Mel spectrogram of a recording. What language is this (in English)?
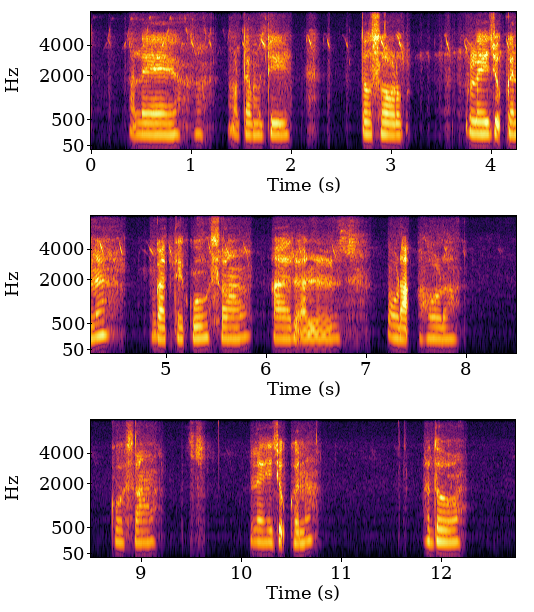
Santali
